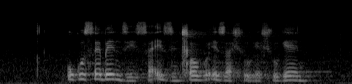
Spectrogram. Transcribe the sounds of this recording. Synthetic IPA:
uk̬usɛɓend͡zʱisa̰ʔḭzint͡ɬʼɔɓɔʔɛzaɬṵk̬eɬuk̬ɛːnɛ

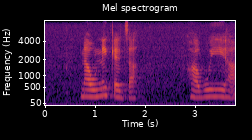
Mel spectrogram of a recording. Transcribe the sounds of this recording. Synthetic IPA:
naunɛkʼɛd͡za | ɦaβujiɦa

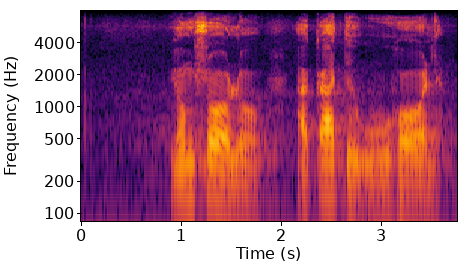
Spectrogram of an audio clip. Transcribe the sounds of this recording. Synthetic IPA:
jom̩ɬɔlɔa̰k̬ʼad̥ʱɛʔuwuhɔːla

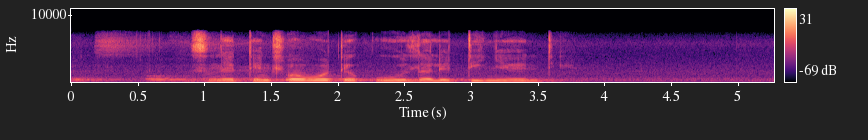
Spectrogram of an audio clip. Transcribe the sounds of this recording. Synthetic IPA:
sinetʼint͡ɬʼɔɓɔtʼekʼuɮaletʼiɲeːntʼi

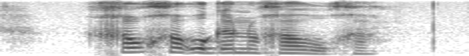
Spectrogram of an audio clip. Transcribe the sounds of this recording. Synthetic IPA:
χaʊχaʊkʼanɔχaʊːχa

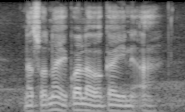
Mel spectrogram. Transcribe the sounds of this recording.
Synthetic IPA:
naʂɔnaɦikʼwalaɦɔkʼainɛ̰ʔa

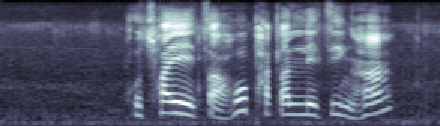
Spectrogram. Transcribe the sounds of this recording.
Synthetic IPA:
hʊt͡sʰwaet͡sʼahʊpʰat͡ɬʼal̩let͡sʼiŋ̩ɦa

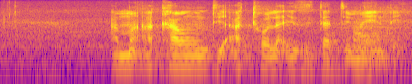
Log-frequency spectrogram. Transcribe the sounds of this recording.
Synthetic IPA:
ama̰ʔakʰawuntʼiʔatʰɔla̰ʔizitʼatʼimɛːndʱɛ̰

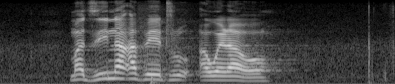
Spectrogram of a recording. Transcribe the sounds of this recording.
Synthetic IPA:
mad͡zinaːɸetʰuawɛɺaɦɔ

